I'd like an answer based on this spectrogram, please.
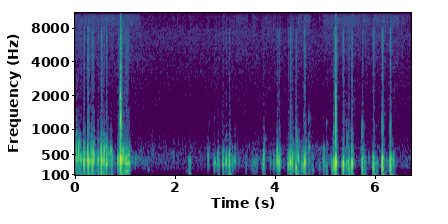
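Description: Bursts of gurgling and bubbling from the belly, with a short quiet spell in between. Ordinary stomach rumbling.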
